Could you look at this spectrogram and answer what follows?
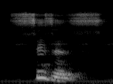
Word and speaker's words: scissors: We do not sound out the letter C when it comes before an I, E, Y, or after an S. Let's look at some examples. Muscle, muscle. Scissors, scissors.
